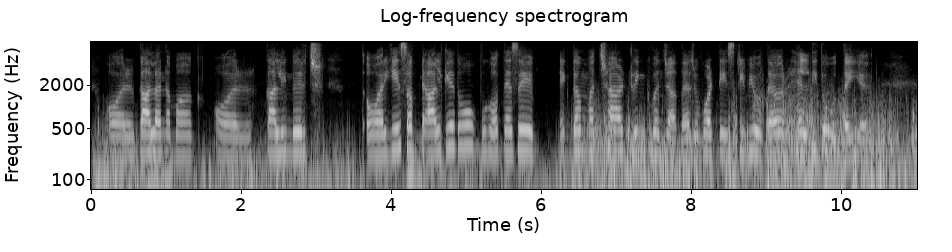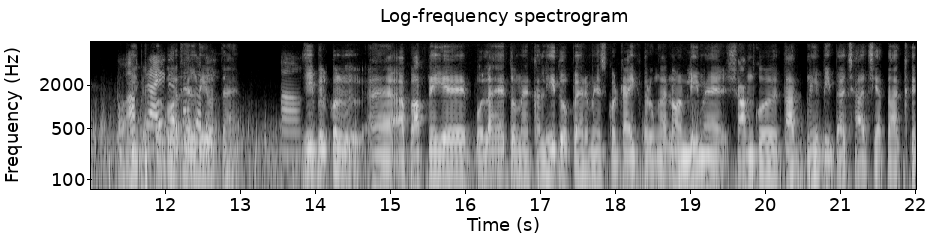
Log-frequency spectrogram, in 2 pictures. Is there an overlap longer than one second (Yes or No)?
Yes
